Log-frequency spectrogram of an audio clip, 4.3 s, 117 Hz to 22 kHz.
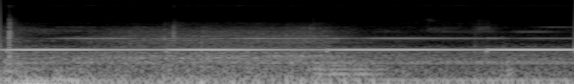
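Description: The 2010 Dodge Challenger SRT8's 6.1-litre Hemi V8 starting: a brief surge as it catches right away, then settling into a steady low idle. A steady high electronic chime tone sounds over it.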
